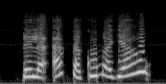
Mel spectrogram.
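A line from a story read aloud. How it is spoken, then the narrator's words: Shrill cry. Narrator (Vietnamese): một Nico the thé kêu lên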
